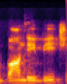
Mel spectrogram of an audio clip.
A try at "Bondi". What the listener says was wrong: Bondi, not Bundy.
